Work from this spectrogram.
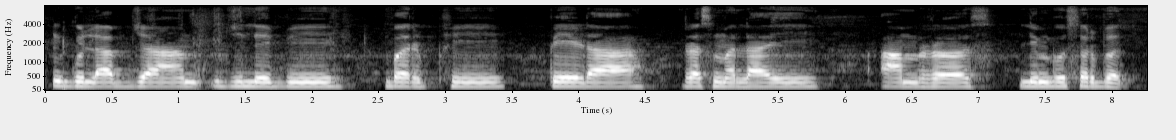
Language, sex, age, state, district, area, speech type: Marathi, male, 18-30, Maharashtra, Osmanabad, rural, spontaneous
